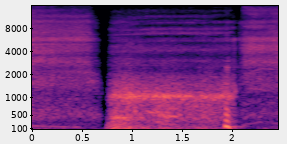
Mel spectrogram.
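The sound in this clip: A voice imitates heavy, angry, respirator-style breathing: one long, rasping, hissing breath with a faint whistling tone, set between brief silences.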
